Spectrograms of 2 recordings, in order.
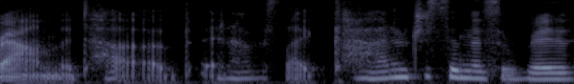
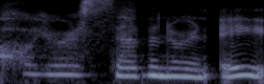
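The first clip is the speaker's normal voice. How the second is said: mock bubbly, high, all-excited announcer voice; 6 semitones higher than usual. Retelling what the woman checking her said, imitating someone all excited. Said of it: "like all excited".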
